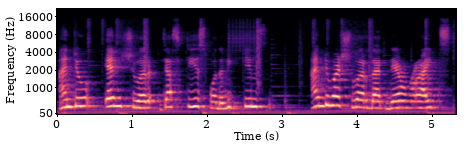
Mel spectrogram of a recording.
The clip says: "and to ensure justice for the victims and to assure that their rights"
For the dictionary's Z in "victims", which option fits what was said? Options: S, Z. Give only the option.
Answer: S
